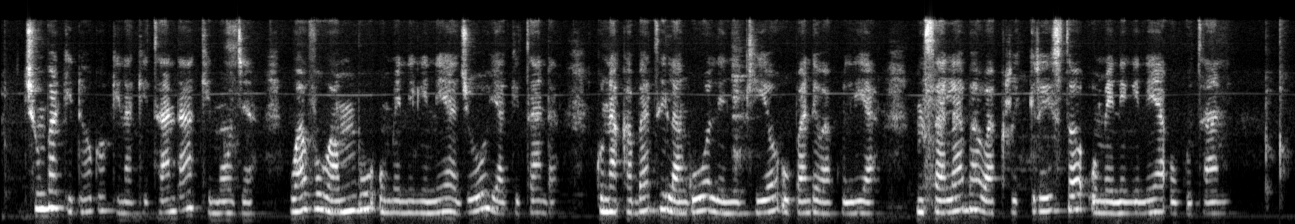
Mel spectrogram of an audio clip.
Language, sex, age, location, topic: Swahili, female, 18-24, Nairobi, education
